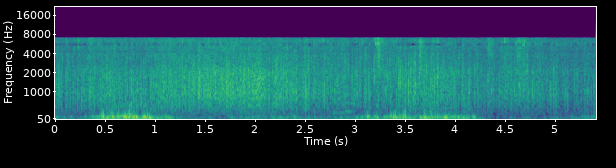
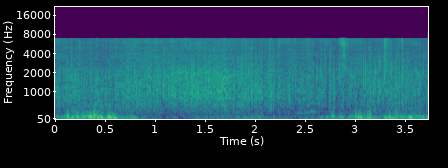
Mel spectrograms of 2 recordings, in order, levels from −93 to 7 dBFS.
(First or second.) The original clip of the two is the first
